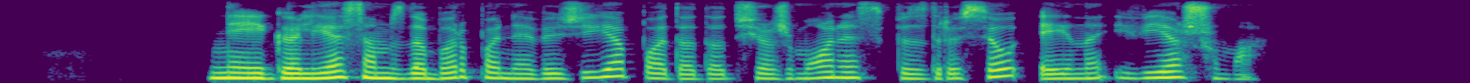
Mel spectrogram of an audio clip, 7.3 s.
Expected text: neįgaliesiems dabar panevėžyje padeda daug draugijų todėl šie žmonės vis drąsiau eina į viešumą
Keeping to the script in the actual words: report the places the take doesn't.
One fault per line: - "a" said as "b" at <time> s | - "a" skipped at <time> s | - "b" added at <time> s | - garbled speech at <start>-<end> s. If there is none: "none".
- "daug draugijų todėl" skipped at 3.6 s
